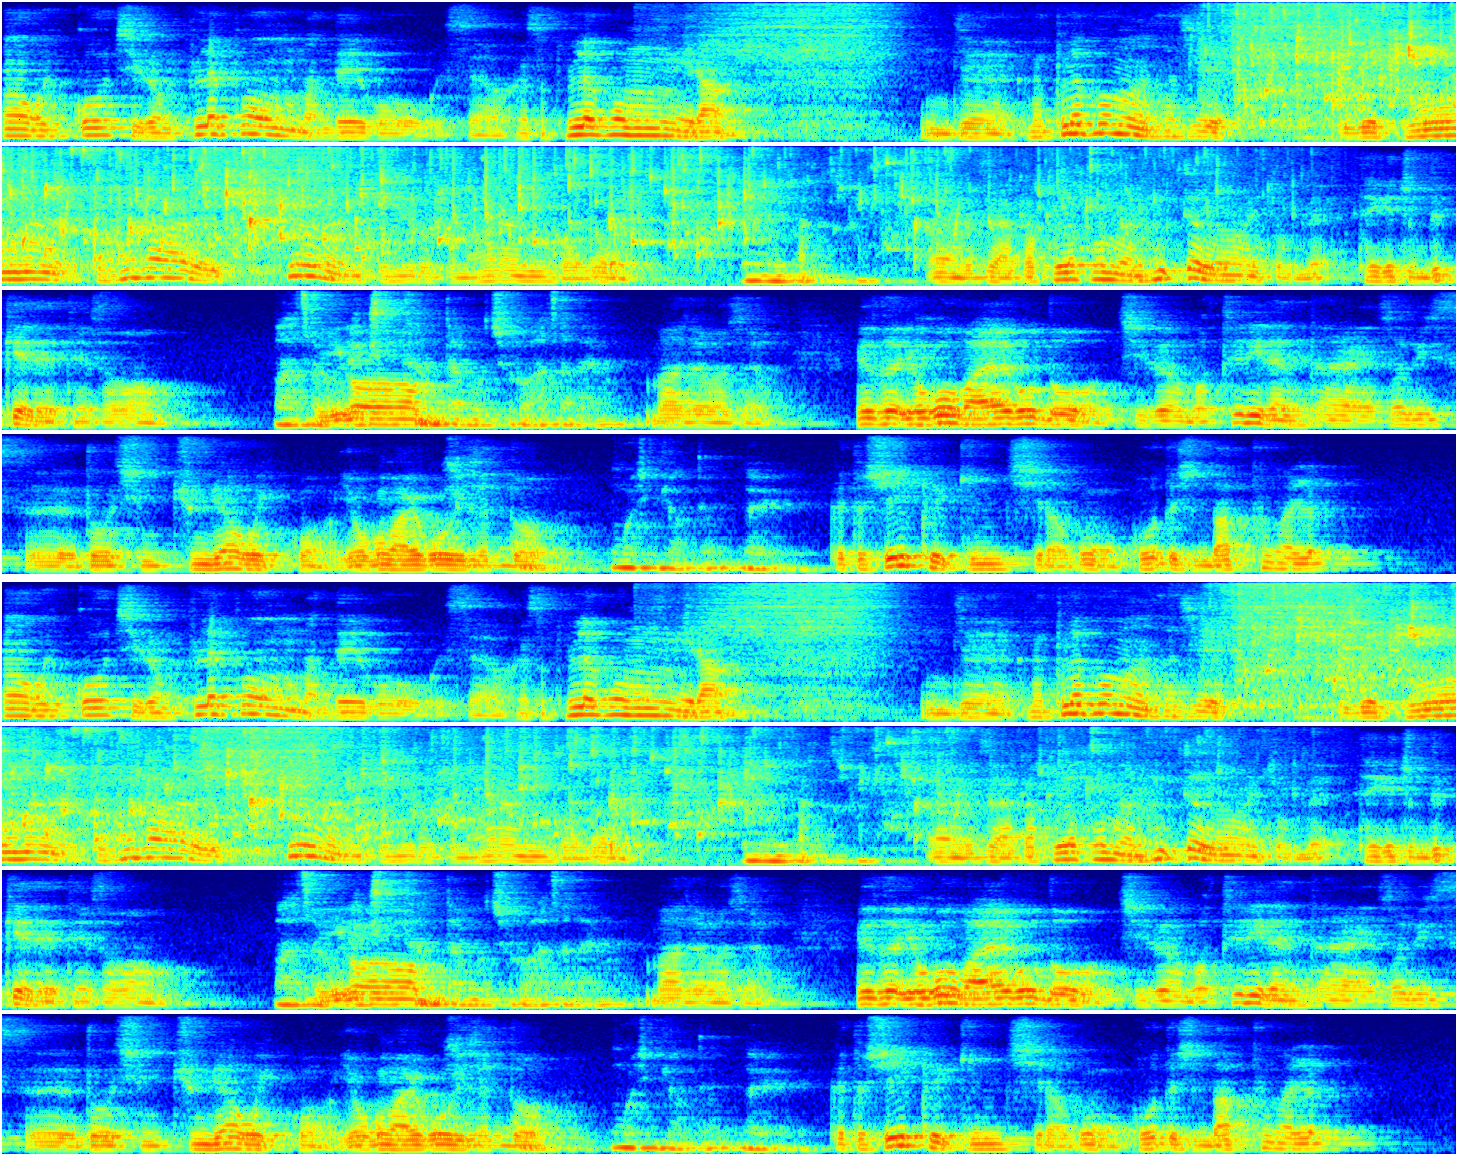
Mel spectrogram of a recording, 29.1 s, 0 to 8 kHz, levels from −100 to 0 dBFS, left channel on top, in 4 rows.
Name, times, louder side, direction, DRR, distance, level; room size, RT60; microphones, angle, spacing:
voice 1, 0.0-3.7 4.6-6.2 6.7-8.4 8.7-10.4 11.9-15.4 16.1-16.7 17.8-18.4 18.8-24.5 26.0-28.4, left 1 dB, 5° left, 3 dB, 0.4 m, -23 dB
sound 1, 3.2-4.5 5.8-6.9 8.0-9.1, right 4 dB, 25° right, 1.0 m, -36 dB
sound 2, 5.9-13.9, left 2 dB, 90° left, 1.0 m, -32 dB
voice 2, 10.9-11.6 15.9-17.7 19.1-19.2 24.0-24.6 24.8-25.7, equal, 30° left, 0 dB, 1.4 m, -27 dB
6.6 x 5.6 x 3.2 m, 0.64 s
head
